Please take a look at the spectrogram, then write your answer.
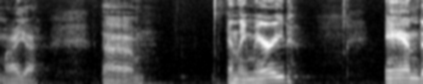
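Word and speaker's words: Maja: And that's pronounced Maya, m a j a, Maya.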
